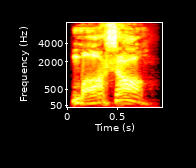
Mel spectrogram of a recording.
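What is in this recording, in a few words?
move, chinese; Husk; dota2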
